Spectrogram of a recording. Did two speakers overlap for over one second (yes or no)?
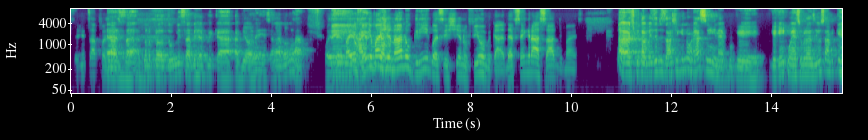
yes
